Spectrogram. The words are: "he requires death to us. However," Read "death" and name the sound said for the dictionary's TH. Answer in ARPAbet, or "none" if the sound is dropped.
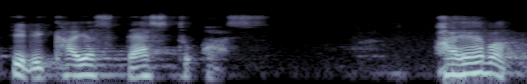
S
